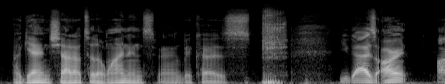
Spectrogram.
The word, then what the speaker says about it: Winans: The Winans. Thank you for helping with my pronunciation.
